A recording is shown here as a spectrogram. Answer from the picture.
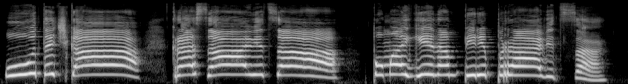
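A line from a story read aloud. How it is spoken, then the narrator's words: Calling out. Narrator (Russian): И крикнула уточке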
